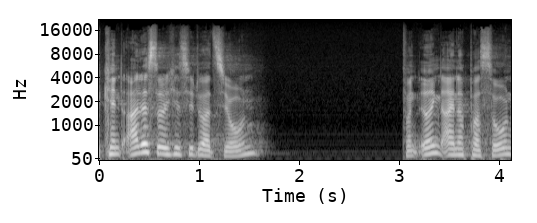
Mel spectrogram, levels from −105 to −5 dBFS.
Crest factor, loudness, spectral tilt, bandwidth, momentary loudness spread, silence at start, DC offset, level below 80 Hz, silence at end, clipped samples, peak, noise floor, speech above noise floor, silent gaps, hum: 20 dB; -24 LUFS; -3.5 dB/octave; 18.5 kHz; 15 LU; 0.05 s; under 0.1%; -62 dBFS; 0 s; under 0.1%; -8 dBFS; -76 dBFS; 52 dB; none; 60 Hz at -60 dBFS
